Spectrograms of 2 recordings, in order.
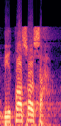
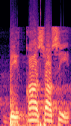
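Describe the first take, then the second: First: The word ends with an a vowel. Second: The word ends with an i vowel. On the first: The speaker calls it wrong. "tidak akan mungkin biqasasah" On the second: The speaker calls it right. "Maka dibaca biqasasi"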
